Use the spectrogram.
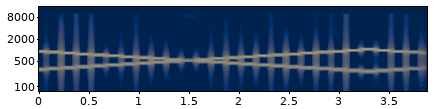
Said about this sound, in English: Each ear is getting an alternation between high beeps and low beeps. But together you're hearing all of the high beeps as a unit on one side, probably on the right, and all the low beeps on the other side.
